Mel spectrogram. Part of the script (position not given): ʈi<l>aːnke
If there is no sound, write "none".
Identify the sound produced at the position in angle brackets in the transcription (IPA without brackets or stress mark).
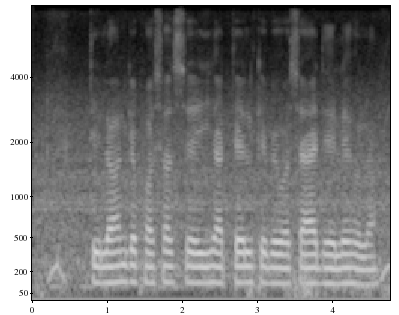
l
